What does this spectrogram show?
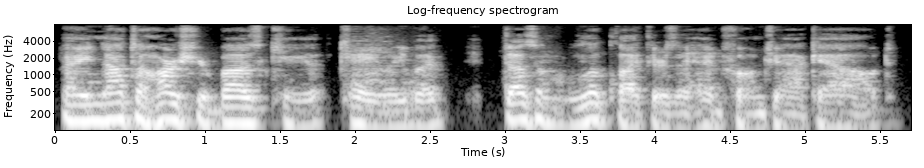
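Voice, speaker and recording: A man chatting casually as a meeting participant, on a dull, low-fidelity recording. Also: measured pace, husky. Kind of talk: casual chat. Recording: dull, lo-fi sound.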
